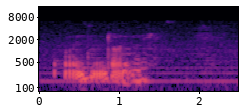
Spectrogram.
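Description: A faint, low wordless murmur from a person's voice, lasting about a second.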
